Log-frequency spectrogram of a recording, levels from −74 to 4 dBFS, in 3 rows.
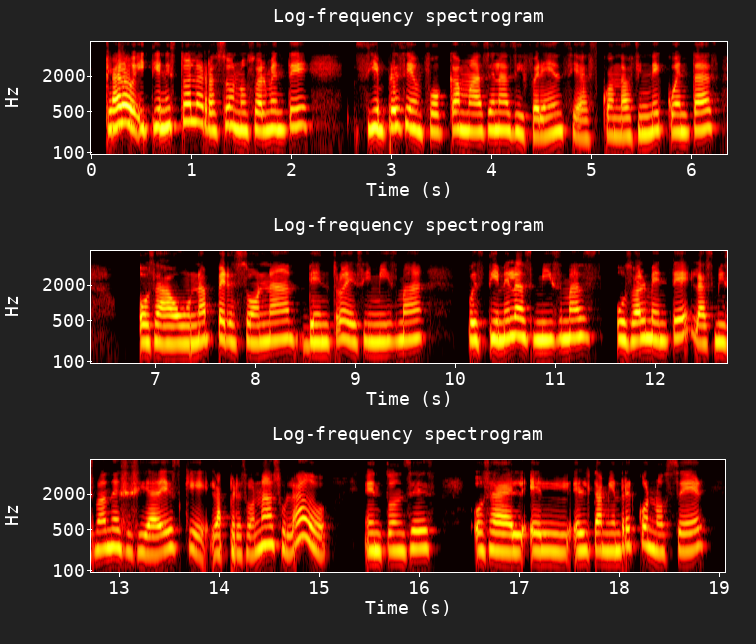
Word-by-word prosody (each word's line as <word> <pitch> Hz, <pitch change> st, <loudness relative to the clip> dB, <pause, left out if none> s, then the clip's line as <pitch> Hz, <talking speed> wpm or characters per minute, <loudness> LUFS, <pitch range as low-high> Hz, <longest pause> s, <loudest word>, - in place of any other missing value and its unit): Claro, 290 Hz, +3 st, +10 dB
y 255 Hz, -, +1 dB
tienes 275 Hz, +2 st, +2 dB
toda 340 Hz, +3 st, +4 dB
la 335 Hz, -1 st, +2 dB
razón. 255 Hz, +2 st, 0 dB
Usualmente 250 Hz, +4 st, +1 dB, 0.4 s
siempre 265 Hz, +1 st, +2 dB
se 285 Hz, +1 st, -1 dB
enfoca 230 Hz, 0 st, -1 dB
más 235 Hz, -1 st, +1 dB
en 245 Hz, 0 st, +1 dB
las 240 Hz, -1 st, 0 dB
diferencias 210 Hz, -2 st, -3 dB
cuando 200 Hz, -1 st, -4 dB
a 195 Hz, -, -3 dB
fin 210 Hz, +1 st, -4 dB
de 240 Hz, +1 st, -1 dB
cuentas, 240 Hz, +3 st, 0 dB, 0.5 s
o 215 Hz, -, +2 dB
sea, 210 Hz, -2 st, +3 dB
una 210 Hz, +4 st, 0 dB
persona 230 Hz, +1 st, 0 dB
dentro 220 Hz, +3 st, -2 dB
de 230 Hz, -3 st, 0 dB
sí 220 Hz, 0 st, -5 dB
misma, 230 Hz, +3 st, -3 dB, 0.4 s
pues 235 Hz, -1 st, 0 dB
tiene 245 Hz, +1 st, +2 dB
las 270 Hz, -3 st, +2 dB
mismas 255 Hz, +3 st, 0 dB
usualmente 240 Hz, +2 st, +2 dB
las 210 Hz, -2 st, -2 dB
mismas 225 Hz, +1 st, -2 dB
necesidades 215 Hz, -1 st, 0 dB
que 215 Hz, -7 st, -6 dB
la 200 Hz, 0 st, -3 dB
persona 200 Hz, +7 st, -2 dB
a -, -, -2 dB
su 245 Hz, -5 st, -8 dB
lado. 270 Hz, -, 0 dB, 0.3 s
Entonces, 225 Hz, +2 st, -2 dB, 0.3 s
o -, -, -4 dB
sea, 220 Hz, -2 st, +3 dB
el 210 Hz, 0 st, +1 dB
el 215 Hz, -1 st, -2 dB
el 220 Hz, 0 st, -1 dB
también 220 Hz, -1 st, -1 dB
reconocer 240 Hz, -1 st, -3 dB
235 Hz, 155 wpm, -20 LUFS, 220-250 Hz, 0.5 s, Claro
